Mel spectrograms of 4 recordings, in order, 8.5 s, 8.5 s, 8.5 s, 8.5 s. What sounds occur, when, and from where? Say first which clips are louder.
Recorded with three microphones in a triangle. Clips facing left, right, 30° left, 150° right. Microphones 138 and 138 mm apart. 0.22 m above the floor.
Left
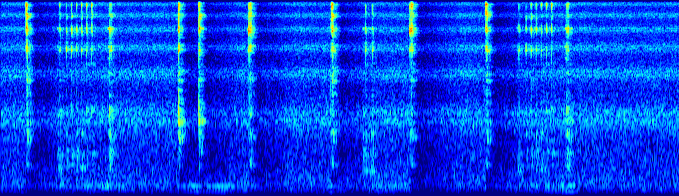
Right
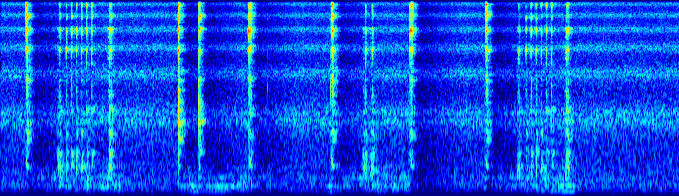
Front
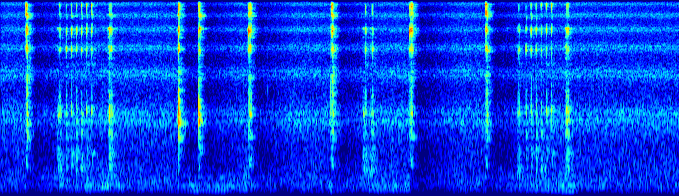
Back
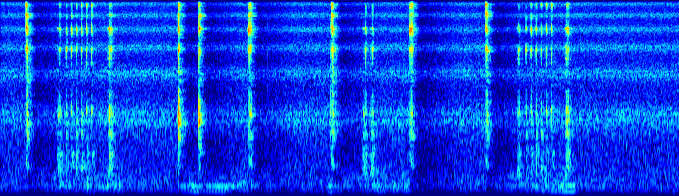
0.3 s a camera shutter: right 9 dB, back 1 dB; 65° right, 1.1 m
